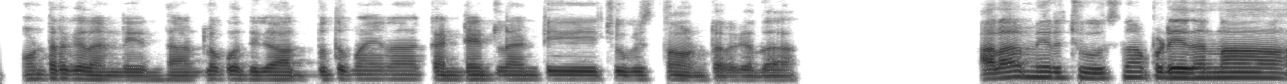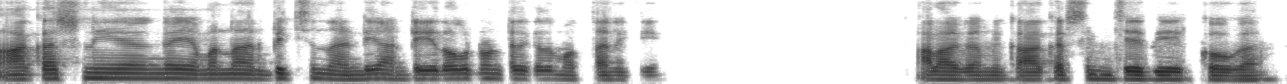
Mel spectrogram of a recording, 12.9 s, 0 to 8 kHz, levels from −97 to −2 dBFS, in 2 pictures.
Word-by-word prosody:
ఉంటారు 125 +1 0
కదండీ. 100 -3 0 0.2
దాంట్లో 100 +3 -2
కొద్దిగా 110 -2 0
అద్భుతమైన 115 +3 -5 0.2
కంటెంట్ 110 +1 0
లాంటియి 110 +1 0
చూపిస్తా 110 0 -3
ఉంటారు 90 -1 -4
కదా! 95 0 -3 1.0
అలా 145 +4 +6
మీరు 155 -2 +2
చూసినప్పుడు 150 +2 +1
ఏదన్నా 145 +1 +5 0.3
ఆకర్షణీయంగా 135 +2 0
ఏమన్నా 125 +1 0
అనిపించిందా 130 +1 -3
అండి? 120 +3 -2
అంటే 115 - -6
ఏదో 120 - 0
ఒకటి 135 0 -1
ఉంటుంది 125 -1 -3
కదా 120 - -3
మొత్తానికి. 105 0 -6 1.4
అలాగా 110 -2 +2
మీకు 100 -1 -4
ఆకర్షించేది 110 0 0
ఎక్కువగా? 95 -1 -1
115 Hz, 130 wpm, -24 LUFS, 105-130 Hz, 1.4 s, అలా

